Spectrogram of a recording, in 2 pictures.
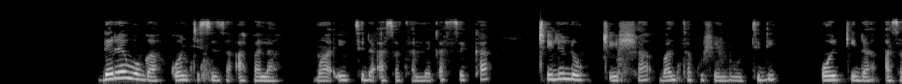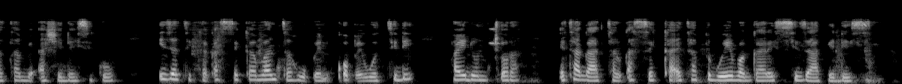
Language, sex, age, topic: Gamo, female, 18-24, government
